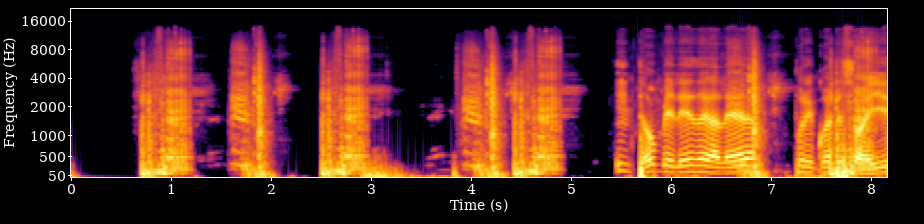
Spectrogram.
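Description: A wooden chest lid creaks open.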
